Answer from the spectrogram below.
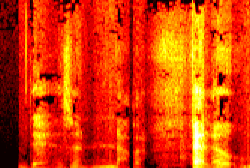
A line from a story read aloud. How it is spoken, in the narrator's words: muttered Scrooge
